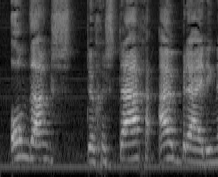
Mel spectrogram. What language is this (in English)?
Dutch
